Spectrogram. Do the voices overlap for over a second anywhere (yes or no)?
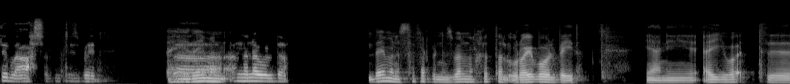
no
